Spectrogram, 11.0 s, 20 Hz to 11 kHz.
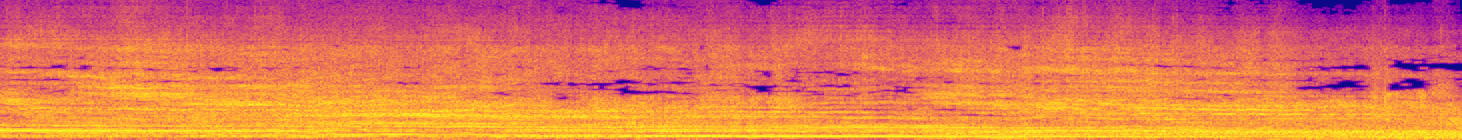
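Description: Outboard engines of 30 hp three-cylinder race boats running flat out, a steady loud engine whine. Its main pitch sinks slowly over the second half.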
